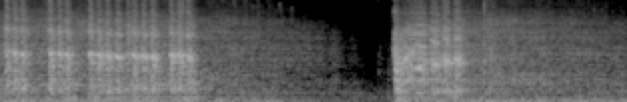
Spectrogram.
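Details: Amphibious boat car after being sunk in a lake and abandoned for years: engine runs ragged and uneven, fades out and dies, then catches and revs again; fuel pump cutting in and out.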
